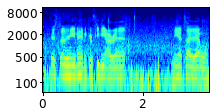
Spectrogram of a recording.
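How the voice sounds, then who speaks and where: A man's fairly quick talking comes through noticeable background noise. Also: dry sound with no echo. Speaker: urban explorer vlogger. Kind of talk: casual vlog chat. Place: open country. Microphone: phone near.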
